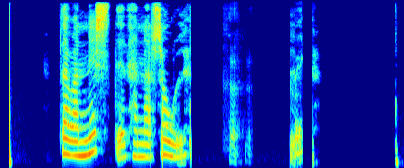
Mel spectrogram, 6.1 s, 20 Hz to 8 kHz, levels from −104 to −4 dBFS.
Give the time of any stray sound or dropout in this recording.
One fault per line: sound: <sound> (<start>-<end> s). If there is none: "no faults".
sound: laugh (3.3-3.8 s)
sound: laugh (4.3-4.5 s)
